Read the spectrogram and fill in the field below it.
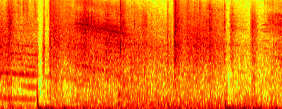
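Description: Heavy booming blasts from the video game Paladins, two sharp impacts standing out over a continuous rumbling barrage of explosions, loud and close.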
